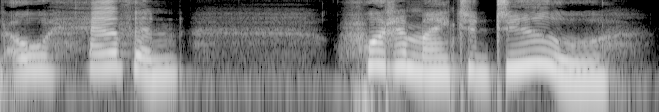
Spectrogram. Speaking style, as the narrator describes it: the princess was compelled by her thirst to get down, she cried and said

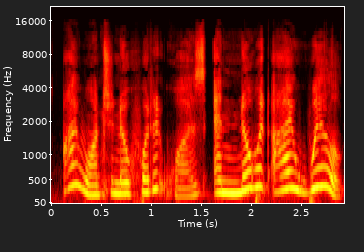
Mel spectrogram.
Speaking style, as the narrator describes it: cried she

